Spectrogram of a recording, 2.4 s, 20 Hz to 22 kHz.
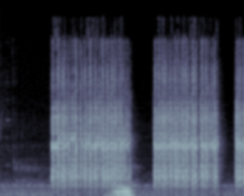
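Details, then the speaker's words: Teac V-970X cassette deck with dbx, function cam motor that positions the mechanism and lifts the head sled, tested during reassembly: loud, harsh rasping bursts when running in one direction; motor faulty, possibly jamming or something came loose inside. "jak go sprawdzałem okazało się że jest uszkodzone słychać że bardzo głośno pracuje w jedną stronę"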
